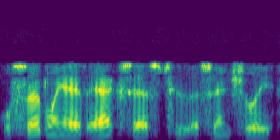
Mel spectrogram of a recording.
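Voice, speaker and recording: A man's voice: fairly low pitch, fairly even intonation, fast talker, dry recording. A man giving expert commentary as a radio interview guest, explaining formally with examples over a narrow phone-like line. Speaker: airline safety expert guest. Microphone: remote line into radio show.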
